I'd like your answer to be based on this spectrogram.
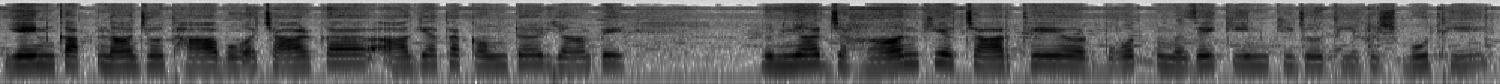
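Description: Soft music plays behind a Pakistani woman vlogging her supermarket trip on her phone, where she casually describes products and prices indoors. Her voice is mid-range and a little mellow, with little pitch movement and a slow pace.

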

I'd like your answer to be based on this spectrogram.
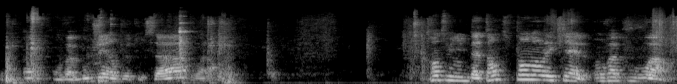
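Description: A man in his thirties from south-east France, with a faint southern French accent, chats and rambles casually with lots of fillers while streaming live cooking through a headset mic. His voice is a little high, expressive, and a bit slow. He's in a home kitchen and small room, with background noise.

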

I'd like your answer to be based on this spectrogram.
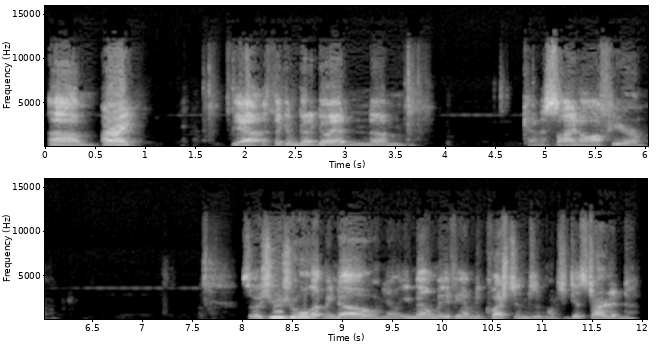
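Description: A man teaching an online help session, halting with many fillers and restarts, and losing his voice. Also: fairly high pitch, flat delivery. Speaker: university instructor.

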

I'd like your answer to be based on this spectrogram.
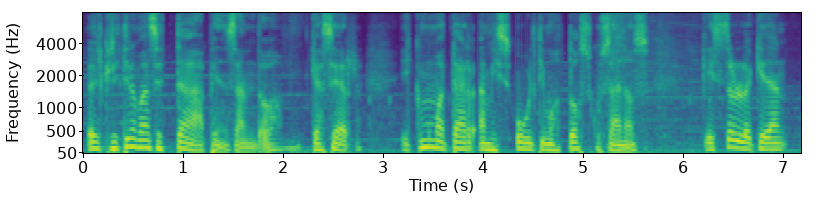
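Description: A young man, hoarse from a sore throat, giving animated live-stream gameplay commentary with dramatic outbursts. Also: medium pitch, moderate pace, faint music behind. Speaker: gaming streamer.

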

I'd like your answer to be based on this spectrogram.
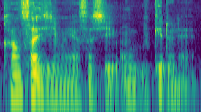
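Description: A man in his forties chatting on a live stream and reading viewer comments, in a languid, drowsy-sounding, unhurried way. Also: very deep voice, a little mellow, a little hiss or hum. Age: 40s.

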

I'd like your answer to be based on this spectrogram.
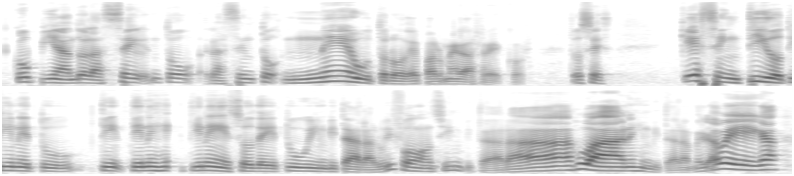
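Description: A man with a slightly raised pitch delivers opinionated film commentary as a show host. He speaks emphatically and addresses his audience directly. He often stumbles and restarts mid-sentence.

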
